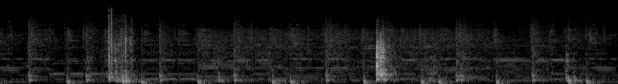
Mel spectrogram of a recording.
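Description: Soft background music of plucked notes, with two sharp taps, one about a second in and a louder one just before four seconds, as a deck of tarot cards is handled.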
